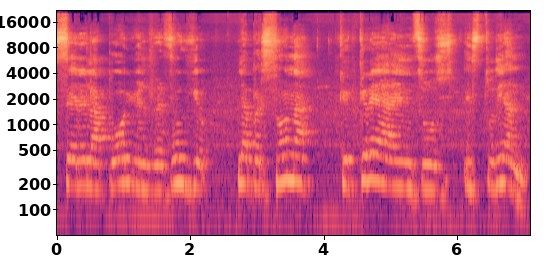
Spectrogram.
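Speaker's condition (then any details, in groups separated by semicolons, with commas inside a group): Cerebral palsy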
